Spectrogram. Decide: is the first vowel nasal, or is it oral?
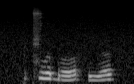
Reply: oral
